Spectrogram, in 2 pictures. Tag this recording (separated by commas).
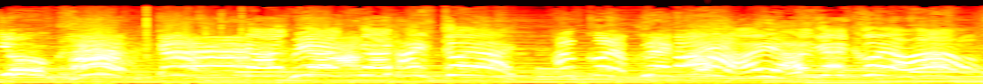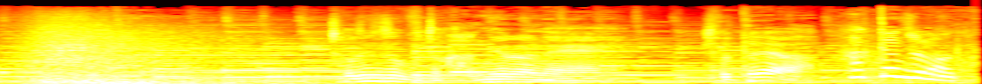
Music, Speech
